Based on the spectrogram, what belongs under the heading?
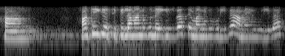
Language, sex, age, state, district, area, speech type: Odia, female, 30-45, Odisha, Khordha, rural, conversation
